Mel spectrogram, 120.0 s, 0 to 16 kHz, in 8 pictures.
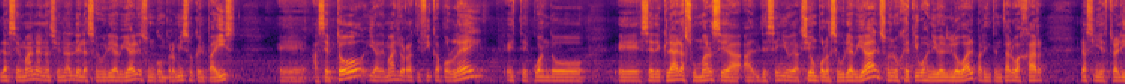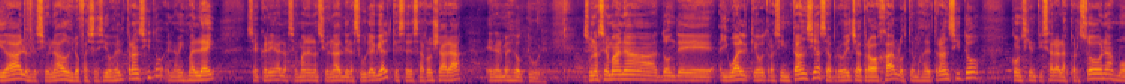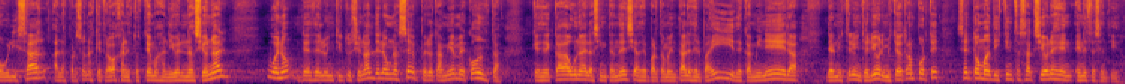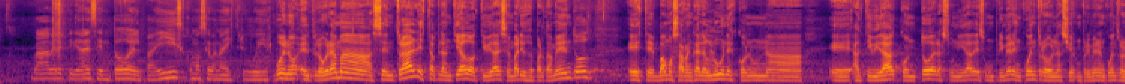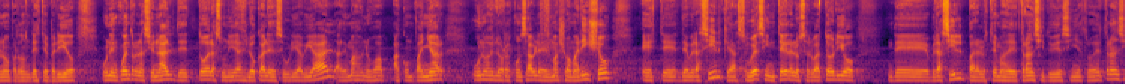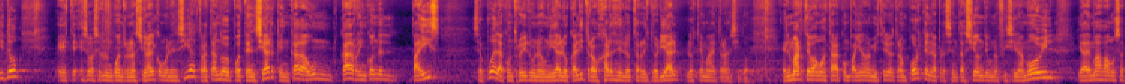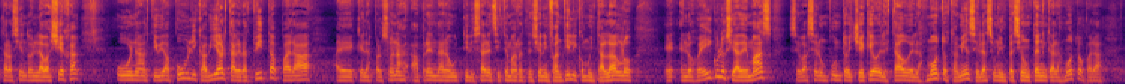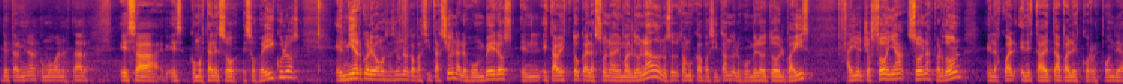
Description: Declaraciones del presidente de la Unasev, Marcelo Metediera
Declaraciones del presidente de la Unasev, Marcelo Metediera 10/10/2025 Compartir Facebook X Copiar enlace WhatsApp LinkedIn En oportunidad del lanzamiento de la XVIII Semana Nacional de la Seguridad Vial, el presidente de la Unidad Nacional de Seguridad Vial (Unasev), Marcelo Metediera, informó acerca de las actividades que se llevarán adelante en todo el país.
